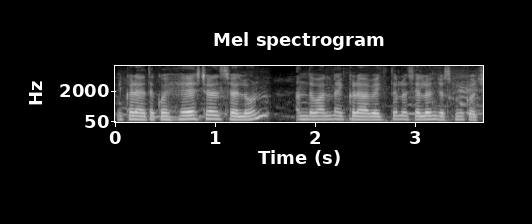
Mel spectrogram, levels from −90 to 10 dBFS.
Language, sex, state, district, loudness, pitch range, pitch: Telugu, female, Andhra Pradesh, Annamaya, -16 LUFS, 170-185 Hz, 175 Hz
